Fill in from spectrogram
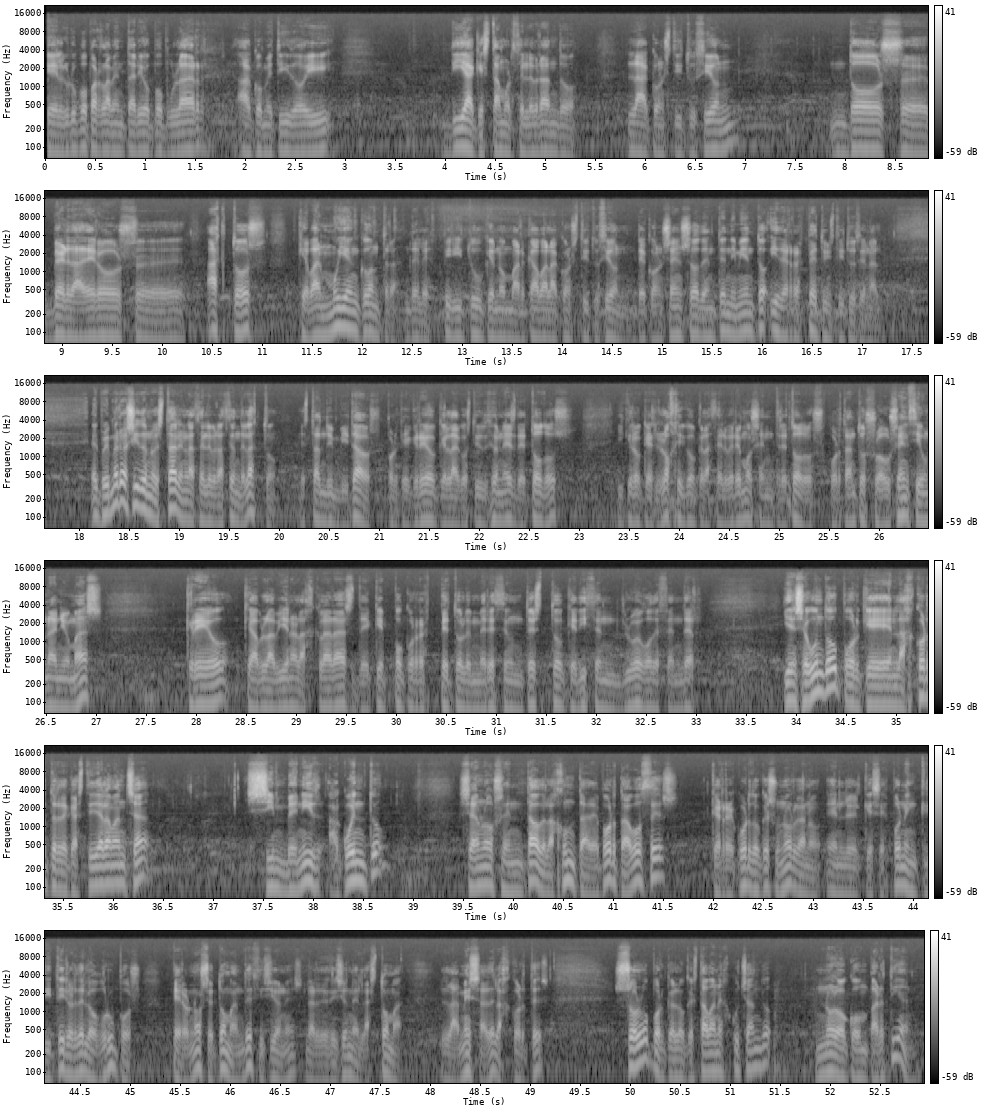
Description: El portavoz del Grupo Socialista, Santiago Moreno, ha lamentado profundamente que los miembros del Grupo Popular en la Junta de Portavoces, hayan abandonado hoy este órgano de las Cortes de Castilla-La Mancha, y además lo hayan hecho para luego “insultar” y “descalificar” al presidente regional.
Cortes de audio de la rueda de prensa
